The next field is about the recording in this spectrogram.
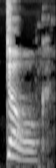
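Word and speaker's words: d'fhág: So therefore in Irish you would say Dawg.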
